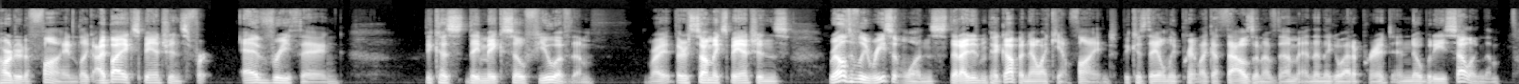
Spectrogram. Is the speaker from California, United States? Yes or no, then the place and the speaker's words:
no; Seattle, Washington, United States; I'm from Seattle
